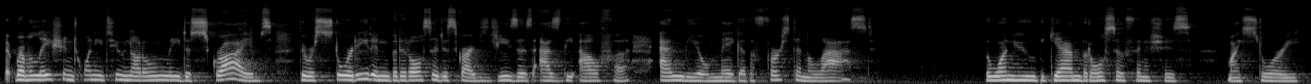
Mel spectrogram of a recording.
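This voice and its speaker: A woman painter reading a prepared artist statement in a measured, devotional tone. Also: lowish voice, fairly even intonation, darkish tone.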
